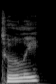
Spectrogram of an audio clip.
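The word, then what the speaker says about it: Thule: I always called it th but it's actually pronounced Tuli so I don't know well that's the name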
